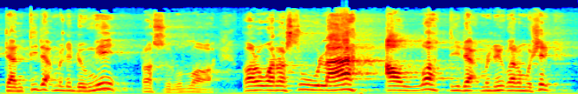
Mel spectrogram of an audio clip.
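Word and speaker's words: ورسوله: Annallaha bari'um minal musyrikin wa rasulih. Sesungguhnya Allah tidak melindungi orang musyrik dan tidak melindungi rasulnya. Salah. Yang benar bacanya Annallaha bari'um minal musyrikin wa rasulah.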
